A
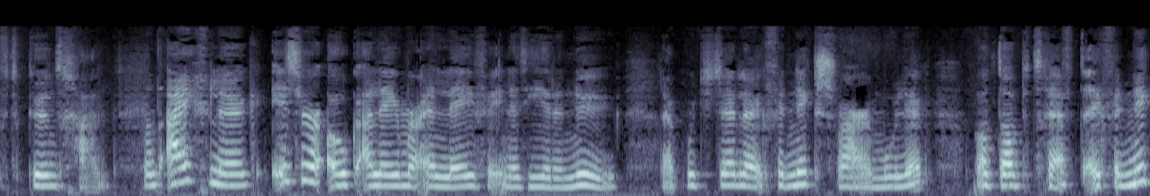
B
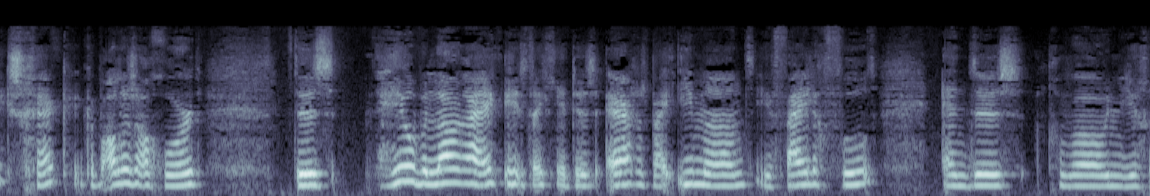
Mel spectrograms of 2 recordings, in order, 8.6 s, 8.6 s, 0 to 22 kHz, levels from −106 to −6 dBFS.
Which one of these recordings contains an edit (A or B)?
A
